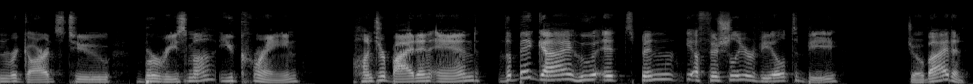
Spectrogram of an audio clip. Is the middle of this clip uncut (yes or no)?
no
